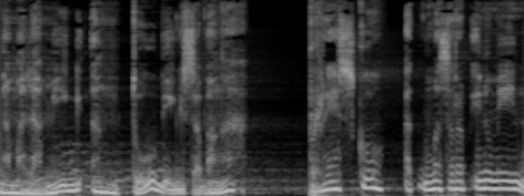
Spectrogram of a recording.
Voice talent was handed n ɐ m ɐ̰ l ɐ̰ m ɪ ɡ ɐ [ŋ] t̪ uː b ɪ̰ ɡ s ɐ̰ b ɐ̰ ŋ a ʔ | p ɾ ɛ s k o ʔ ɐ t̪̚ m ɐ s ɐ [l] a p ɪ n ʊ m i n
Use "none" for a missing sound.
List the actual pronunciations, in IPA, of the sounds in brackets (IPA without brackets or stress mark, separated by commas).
ŋ, ɾ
